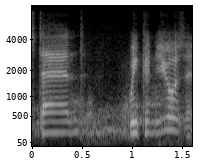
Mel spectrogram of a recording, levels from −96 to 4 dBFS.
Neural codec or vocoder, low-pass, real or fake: codec, 16 kHz in and 24 kHz out, 0.9 kbps, LongCat-Audio-Codec, four codebook decoder; 7.2 kHz; fake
